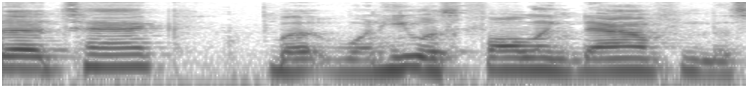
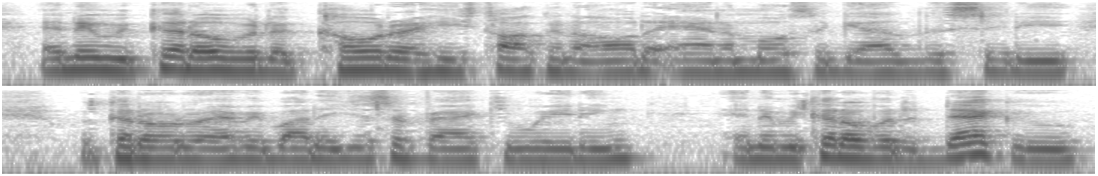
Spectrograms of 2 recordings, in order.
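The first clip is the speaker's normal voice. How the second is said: ordinary delivery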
